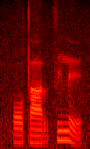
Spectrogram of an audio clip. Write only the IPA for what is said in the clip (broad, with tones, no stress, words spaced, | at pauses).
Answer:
ɔ˨taː˨rt͡si˦ne˨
